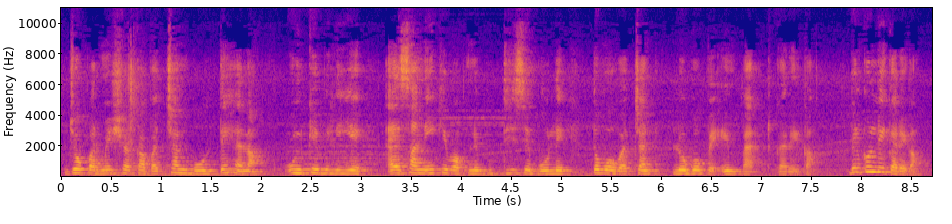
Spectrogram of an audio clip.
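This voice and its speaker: A woman's voice: medium pitch, normal speed, a little mellow, echoey room, a little hiss or hum. A woman preaching a conversational sermon, asking her listeners rhetorical questions. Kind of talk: online sermon.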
